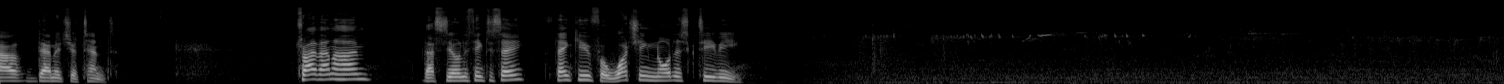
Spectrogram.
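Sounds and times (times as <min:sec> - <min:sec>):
small bird twittering: 0:08.1 - 0:15.0.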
